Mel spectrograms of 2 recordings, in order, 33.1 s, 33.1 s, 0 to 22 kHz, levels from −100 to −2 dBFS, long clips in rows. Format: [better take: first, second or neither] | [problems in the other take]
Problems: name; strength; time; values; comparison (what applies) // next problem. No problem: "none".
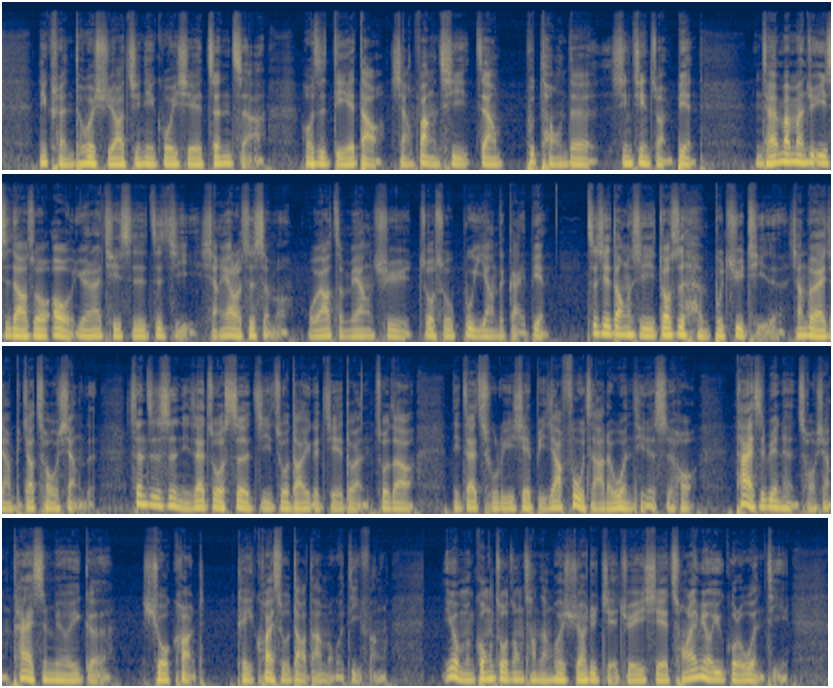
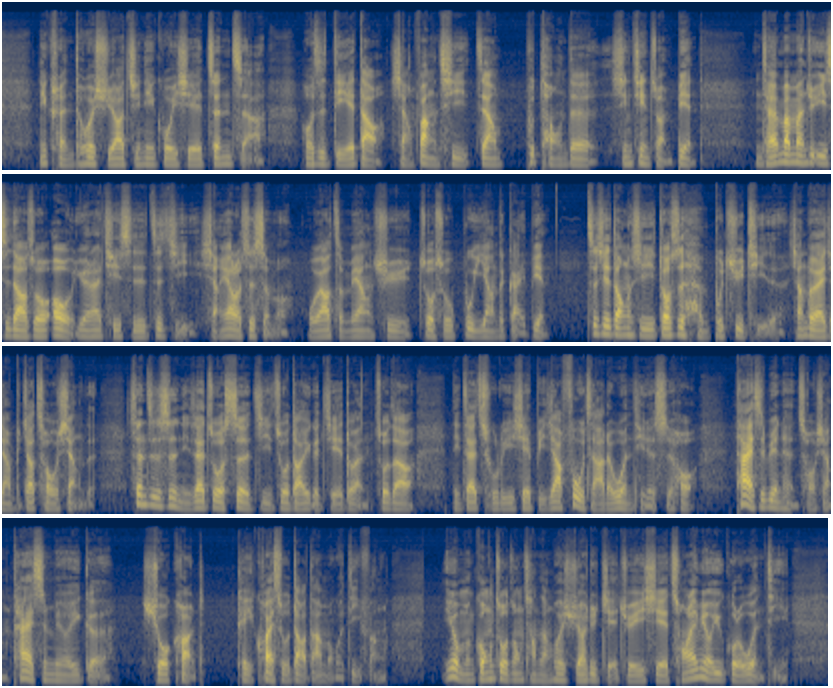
first | thin; very; fading below 550 Hz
